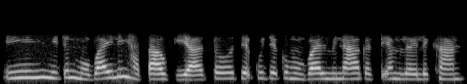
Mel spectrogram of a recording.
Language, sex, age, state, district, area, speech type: Santali, female, 18-30, West Bengal, Purba Bardhaman, rural, conversation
